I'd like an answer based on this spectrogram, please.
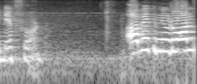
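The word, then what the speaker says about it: nephron: हुई तो किडनी बनी हुई है बहुत सारे नेफ्रॉन से और नेफ्रॉन की स्ट्रक्चर कैसी थी ये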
